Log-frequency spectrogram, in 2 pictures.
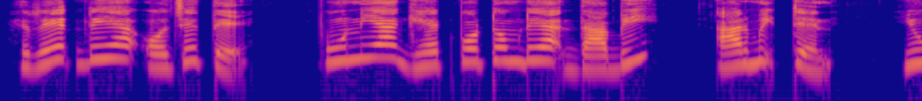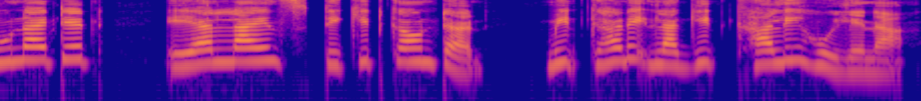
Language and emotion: Santali, neutral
